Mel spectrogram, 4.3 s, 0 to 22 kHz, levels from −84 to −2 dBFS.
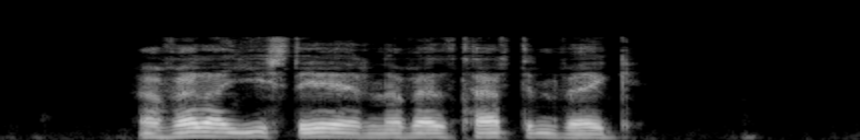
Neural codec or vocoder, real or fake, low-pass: codec, 16 kHz, 16 kbps, FreqCodec, smaller model; fake; 7.2 kHz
